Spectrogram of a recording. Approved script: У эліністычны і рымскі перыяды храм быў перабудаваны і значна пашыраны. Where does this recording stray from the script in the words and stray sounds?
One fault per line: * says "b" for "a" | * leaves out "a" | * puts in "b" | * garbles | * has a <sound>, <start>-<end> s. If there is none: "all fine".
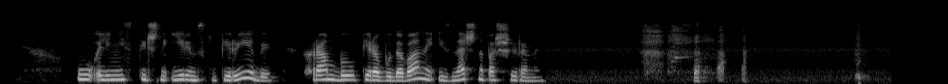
* has a laugh, 6.4-7.5 s
* has a whoosh, 8.5-8.7 s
